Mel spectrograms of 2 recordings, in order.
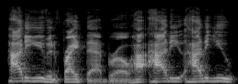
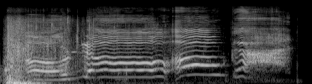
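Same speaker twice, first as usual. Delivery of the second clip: much higher shrieks, building to a scream; anguished screams; 5 dB louder, much slower than usual. Acted. Kid screaming while being pummelled, anguished. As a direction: scream in pain and terror.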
